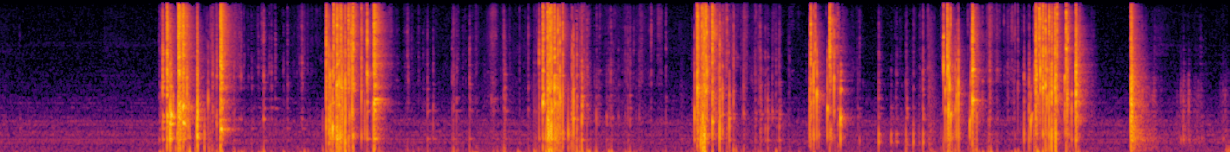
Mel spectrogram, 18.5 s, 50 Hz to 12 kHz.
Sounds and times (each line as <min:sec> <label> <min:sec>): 0:02.4 crushing a soda can 0:09.8
0:10.4 crushing a soda can 0:16.4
